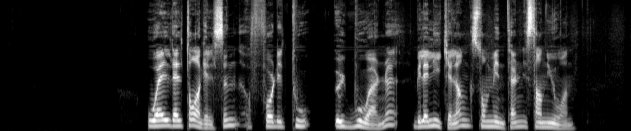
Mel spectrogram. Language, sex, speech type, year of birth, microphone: Norwegian, male, read, 1982, Shure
